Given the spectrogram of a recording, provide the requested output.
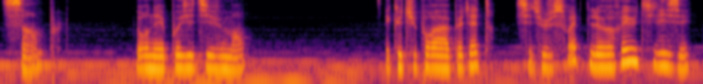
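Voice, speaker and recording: Mellow-voiced woman guiding relaxation over music. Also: medium pitch, steady tone, measured pace. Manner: gentle, soothing, instructional. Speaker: yoga nidra teacher guiding a session. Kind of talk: guided relaxation meditation. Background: background music.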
